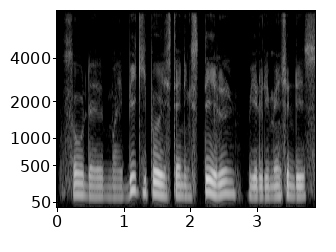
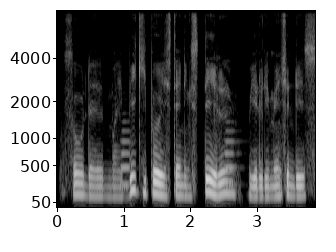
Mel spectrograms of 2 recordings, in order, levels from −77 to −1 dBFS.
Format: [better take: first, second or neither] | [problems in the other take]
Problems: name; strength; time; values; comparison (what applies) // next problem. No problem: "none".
first | noise reduction (neural mask model RNNoise)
